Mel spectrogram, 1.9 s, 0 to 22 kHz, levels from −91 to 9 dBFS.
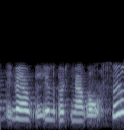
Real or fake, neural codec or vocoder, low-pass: fake; autoencoder, 22.05 kHz, a latent of 192 numbers a frame, VITS, trained on one speaker; 3.6 kHz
